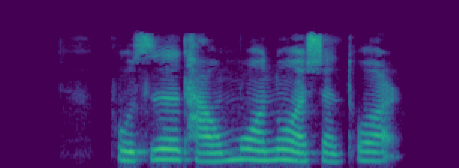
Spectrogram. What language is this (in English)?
Chinese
